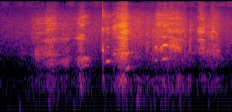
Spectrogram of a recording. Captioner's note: crying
